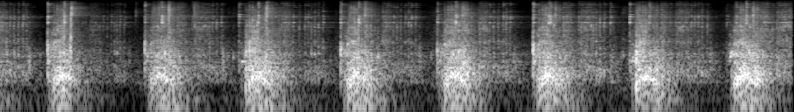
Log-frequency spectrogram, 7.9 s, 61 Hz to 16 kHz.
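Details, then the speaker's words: Jonsered 2036 Turbo chainsaw bought used, first start attempt: pull-start rasps about once a second, eight pulls with no pop or catch; won't fire, possibly due to choke setting. "foreign I don't even hear it trying to start we might have a problem"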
